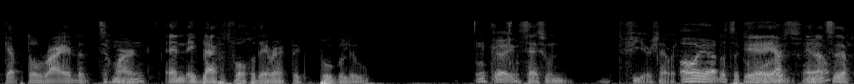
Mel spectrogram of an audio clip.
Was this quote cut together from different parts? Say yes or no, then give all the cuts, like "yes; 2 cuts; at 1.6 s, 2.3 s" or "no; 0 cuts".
yes; 2 cuts; at 1.5 s, 6.8 s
